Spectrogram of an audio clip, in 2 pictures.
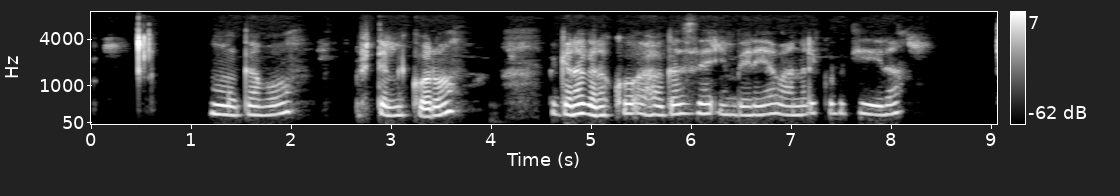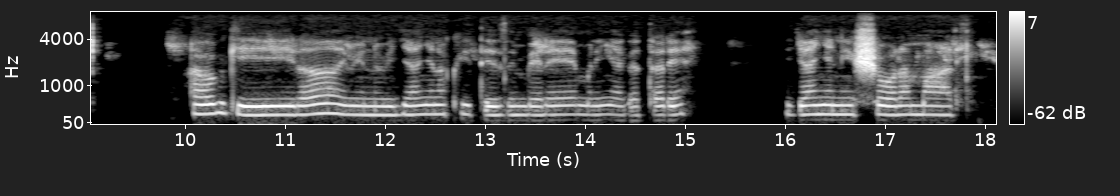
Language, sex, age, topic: Kinyarwanda, female, 25-35, finance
